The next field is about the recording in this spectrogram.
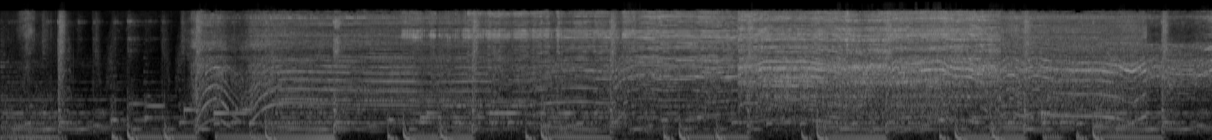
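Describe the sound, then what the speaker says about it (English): Power tool grinding through the head of a rusted bolt and weld nut during a trailer hitch installation, loud close whining cut with pitch dips as it bites into the metal, continuous with brief pauses. "We're just going to cut the head off of this bolt and drive that bolt and weld nut up and out of our way."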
